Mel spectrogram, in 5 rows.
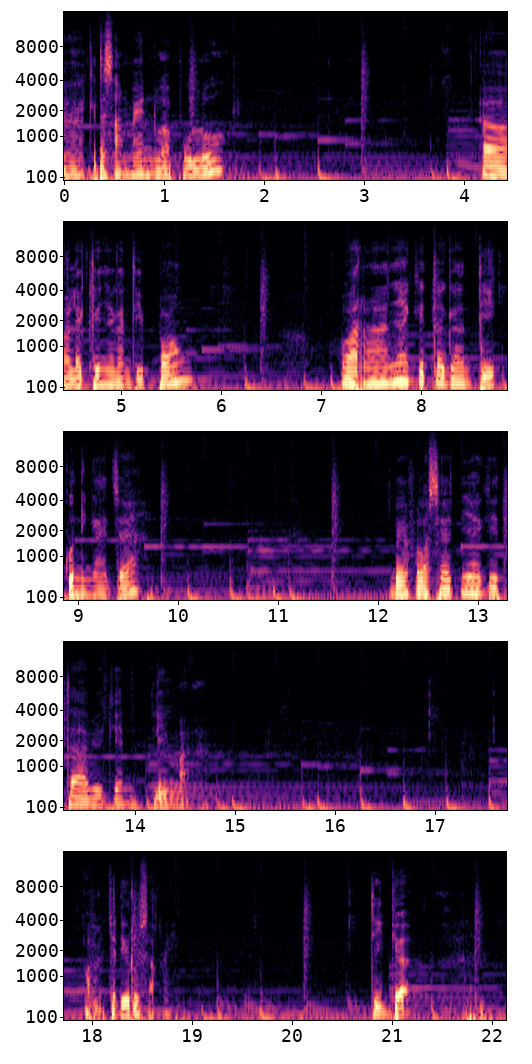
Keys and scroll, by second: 0.0-0.7 typing.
